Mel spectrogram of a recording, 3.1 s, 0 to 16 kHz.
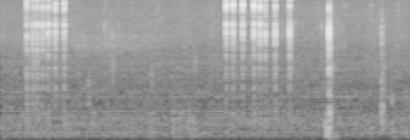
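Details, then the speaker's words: Landeron 248 chronograph movement being wound at the crown: fine ratchet clicks, then a sharp snap as the mainspring slips in the barrel after about 7-8 turns. A damaged or worn mainspring or barrel arbor is suspected. "I will just wind it and then you will hear distinctively when the mainspring inside the barrel slips"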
